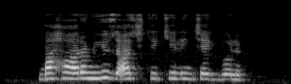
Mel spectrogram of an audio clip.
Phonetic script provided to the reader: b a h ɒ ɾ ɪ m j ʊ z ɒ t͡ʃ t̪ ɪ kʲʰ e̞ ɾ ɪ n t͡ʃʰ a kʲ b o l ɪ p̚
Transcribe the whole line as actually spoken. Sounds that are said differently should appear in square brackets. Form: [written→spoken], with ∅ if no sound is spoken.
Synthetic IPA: b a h ɒ ɾ ɪ m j ʊ z ɒ t͡ʃ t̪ ɪ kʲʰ e̞ [ɾ→l] ɪ n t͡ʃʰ a kʲ b o l ɪ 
